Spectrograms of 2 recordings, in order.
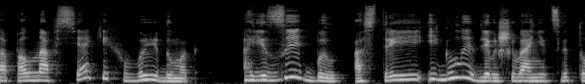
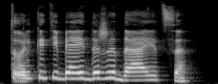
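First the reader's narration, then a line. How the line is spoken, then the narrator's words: Laughing male companion. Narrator (Russian): засмеялся один из спутников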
